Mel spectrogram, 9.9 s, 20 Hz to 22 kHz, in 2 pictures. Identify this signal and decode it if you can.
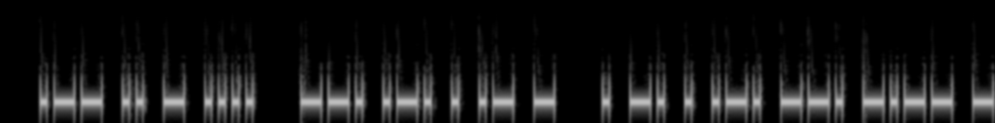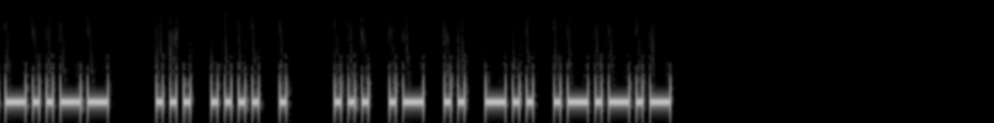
Morse code, heard as a keyed tone, about 34 wpm, 700 Hz. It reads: WITH GREAT ENERGY, SHE SAID.
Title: Sentences from Top 900 Words 35wpm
